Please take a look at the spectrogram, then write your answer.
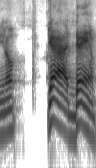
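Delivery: normal talking voice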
